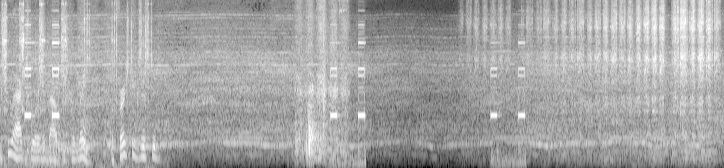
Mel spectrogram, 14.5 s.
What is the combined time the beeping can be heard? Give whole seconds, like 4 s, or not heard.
2 s.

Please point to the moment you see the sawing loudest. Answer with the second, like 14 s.
6 s.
